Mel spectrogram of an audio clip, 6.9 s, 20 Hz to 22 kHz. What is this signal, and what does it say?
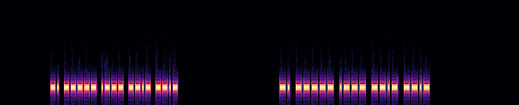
Morse code, heard as a keyed tone, about 54 wpm, 690 Hz. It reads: N0JQQ N0JQQ
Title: Speed Racing - USA 1x3 Call Signs 45wpm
